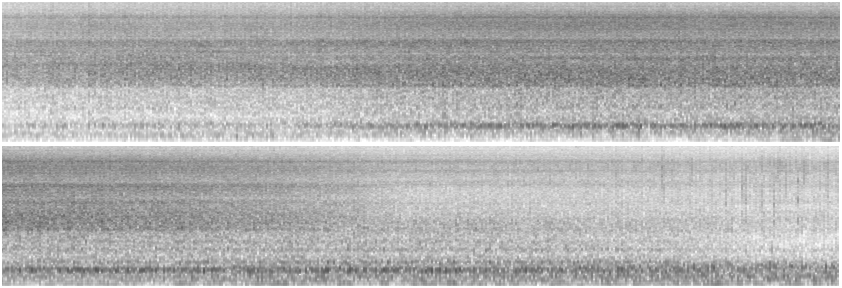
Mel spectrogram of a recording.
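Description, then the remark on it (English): A hot water kettle heating, its low rumbling hiss swelling after a few seconds into a steady, roaring rush that holds without a break. No voices. “That was ….”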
